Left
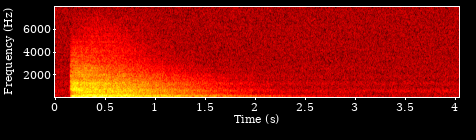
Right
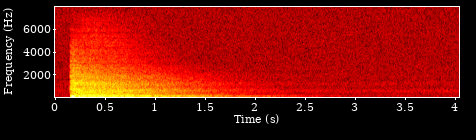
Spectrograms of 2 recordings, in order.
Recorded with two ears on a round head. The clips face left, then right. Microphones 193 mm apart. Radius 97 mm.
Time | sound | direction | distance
0.1 | an explosion | 60° right (ahead or behind) | 5 m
